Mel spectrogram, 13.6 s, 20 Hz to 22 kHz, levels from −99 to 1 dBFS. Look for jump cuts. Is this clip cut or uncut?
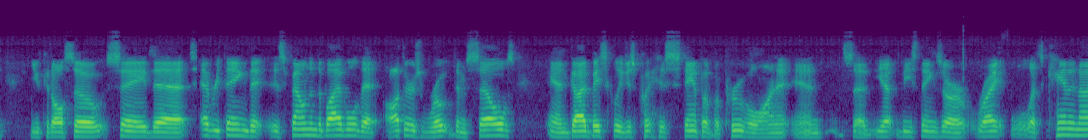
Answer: uncut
